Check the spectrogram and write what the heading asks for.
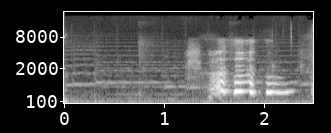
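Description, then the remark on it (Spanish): People crying and wailing in a few loud, drawn-out vocal bursts with wavering pitch, rising after a quiet start and lasting only a couple of seconds. “Ese, sonido de frikis llorando señala el final del podcast.”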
